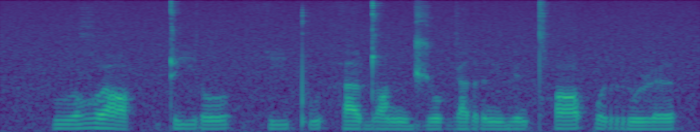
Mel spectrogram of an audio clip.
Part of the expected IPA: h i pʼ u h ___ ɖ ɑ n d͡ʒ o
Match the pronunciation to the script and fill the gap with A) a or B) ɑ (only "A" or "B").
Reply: A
